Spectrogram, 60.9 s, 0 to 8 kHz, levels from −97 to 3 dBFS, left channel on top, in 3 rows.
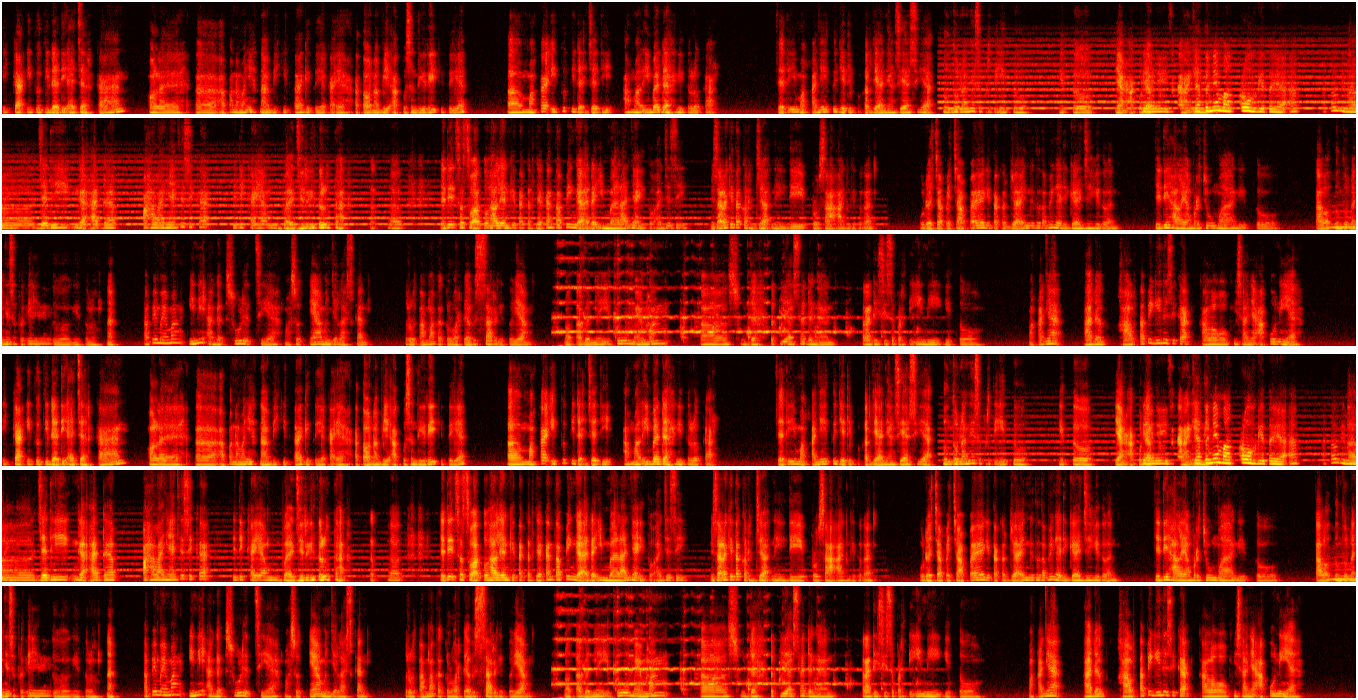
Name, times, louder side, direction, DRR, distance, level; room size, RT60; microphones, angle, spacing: voice 1, 0.0-1.8 2.2-6.9 7.6-10.7 11.6-15.4 15.8-16.4 16.7-17.3 17.6-18.4 20.2-22.0 22.4-23.4 23.8-25.5 26.1-26.6 26.9-30.6 30.9-33.4 34.1-37.0 37.6-39.4 40.0-42.3 42.7-46.1 46.7-48.6 49.1-50.6 51.1-53.1 53.5-55.3 56.0-56.5 56.8-60.1, right 2 dB, 75° right, 1.2 m, -35 dB
sound 1, 14.0-33.6, left 10 dB, 70° left, 0.5 m, -43 dB
voice 2, 17.1-17.6 17.9-19.4 19.9-20.5 40.2-40.6 41.0-41.5, right 1 dB, 20° right, 0.5 m, -29 dB
sound 2, 48.9-54.4, right 1 dB, 45° right, 1.3 m, -36 dB
3.7 x 2.5 x 3.0 m
head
